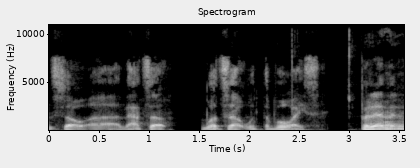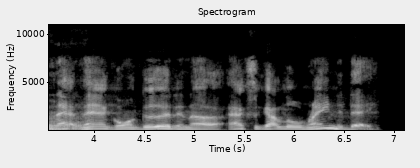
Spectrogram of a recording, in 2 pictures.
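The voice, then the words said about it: Slightly raspy voice. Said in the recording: “my voice sounds a little raspy, ... Sometimes you got to give the ref a little bit of an earful”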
